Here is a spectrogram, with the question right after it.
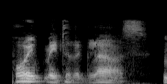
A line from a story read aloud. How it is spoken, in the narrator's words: muttered Jean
